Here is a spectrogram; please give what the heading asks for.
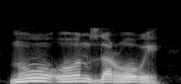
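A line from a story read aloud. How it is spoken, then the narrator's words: Uncertain. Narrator (Russian): неуверенно выдал версию один из студентов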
